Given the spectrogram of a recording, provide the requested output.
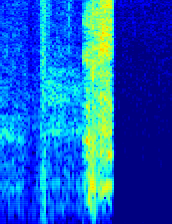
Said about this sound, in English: So I'm just going to cough really fast.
